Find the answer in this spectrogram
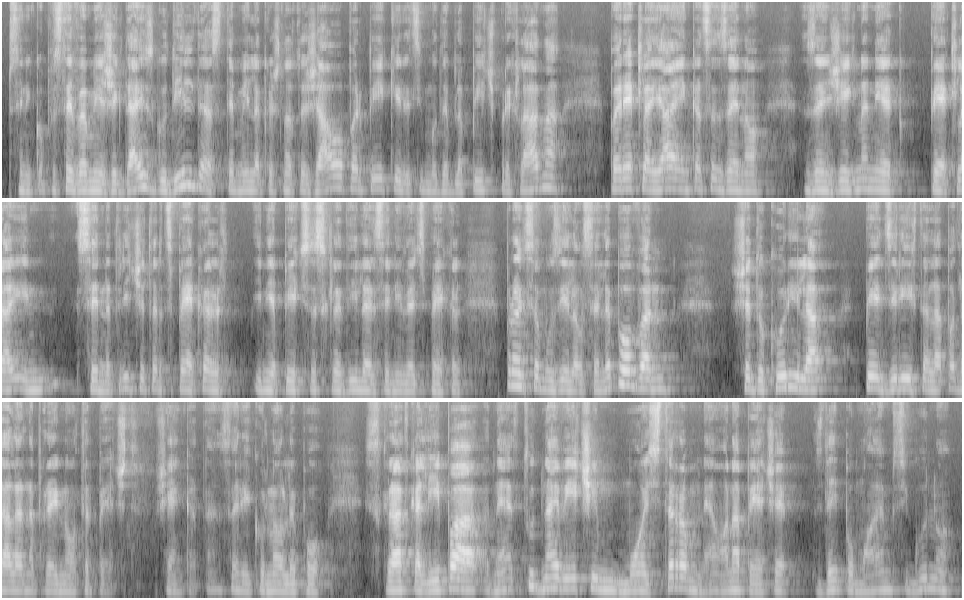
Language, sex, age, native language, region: Slovenian, male, 60+, Slovenian, Central Slovenia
